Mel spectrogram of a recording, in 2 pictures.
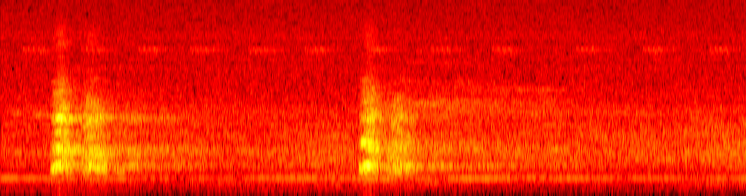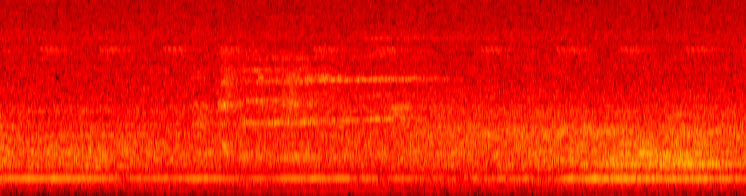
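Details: Rex the dog at night gives two sharp single barks near the start, followed by fainter, softer sounds over a steady low hum.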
